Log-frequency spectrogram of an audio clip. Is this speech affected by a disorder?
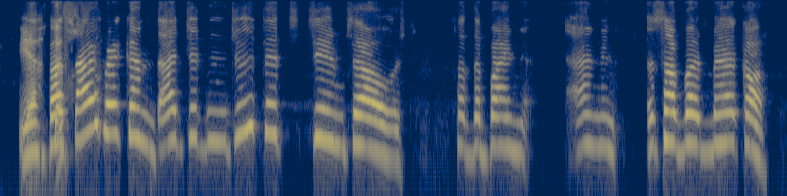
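Yes: multiple system atrophy; speech changes among early symptoms.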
